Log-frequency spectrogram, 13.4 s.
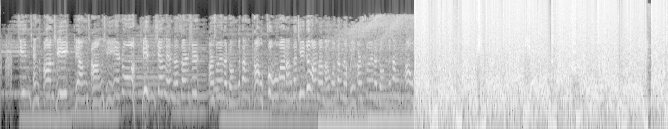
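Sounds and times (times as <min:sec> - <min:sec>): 
weird rap music: 0:08.2 - 0:13.3.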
